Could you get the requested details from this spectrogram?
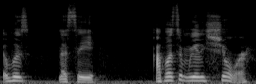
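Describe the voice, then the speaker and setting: Heavy background noise sits behind this live fan fiction reading by an online storyteller with a medium-pitched, lively voice. They read haltingly, repeating and correcting phrases, and break off for chatty, informal asides.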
